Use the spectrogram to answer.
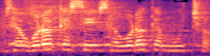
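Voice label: Voice Acting es Female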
